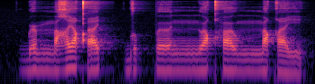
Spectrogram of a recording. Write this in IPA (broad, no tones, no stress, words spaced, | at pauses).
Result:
ɡ͡bə˞mːɐʁiqʼi | ɡupːɵːnːuqʰuː mːə qiː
